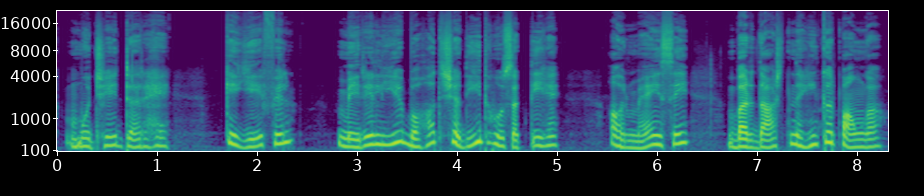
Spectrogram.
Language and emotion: Urdu, fearful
